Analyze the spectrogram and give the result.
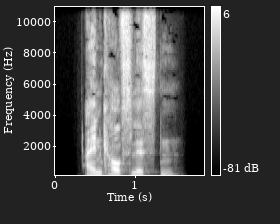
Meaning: plural of Einkaufsliste
- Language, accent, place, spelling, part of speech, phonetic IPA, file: German, Germany, Berlin, Einkaufslisten, noun, [ˈaɪ̯nkaʊ̯fsˌlɪstn̩], De-Einkaufslisten.ogg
